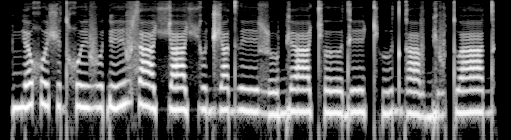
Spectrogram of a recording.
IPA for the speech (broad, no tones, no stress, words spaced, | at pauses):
mʲaχʷɛʃəd χʷevɵ ɗeːvsaː ça çɵd͡ʒadðeː ɮɵbʲaː cʰəːdeː cʰɯdɡaːvbʲɵv tʷad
